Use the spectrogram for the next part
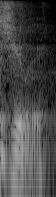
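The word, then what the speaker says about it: Gigli: Yeah, I thought the second G was silent. It was G. It's G, Jiggly? Jiggly? – Oh, you're right. It is Jiggly. Because it has a pronunciation key. I guess people do that. Why is the second G silent? Whatever.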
